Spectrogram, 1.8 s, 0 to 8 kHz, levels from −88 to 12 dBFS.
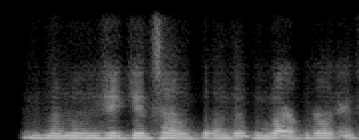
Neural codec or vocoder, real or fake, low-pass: codec, 16 kHz, 0.5 kbps, FreqCodec, smaller model; fake; 7.2 kHz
